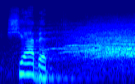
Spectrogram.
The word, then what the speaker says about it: Chabot: Congressman Steve Chabot. Great guy. Come up, Steve. Come up, Steve. You pronounced it right.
